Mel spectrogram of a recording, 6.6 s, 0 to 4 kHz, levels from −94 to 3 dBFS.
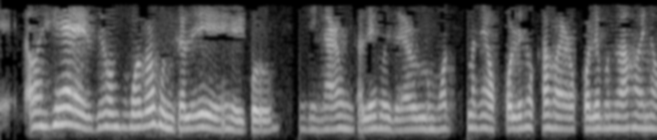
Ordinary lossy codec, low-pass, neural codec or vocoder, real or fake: MP3, 16 kbps; 3.6 kHz; vocoder, 22.05 kHz, 80 mel bands, Vocos; fake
